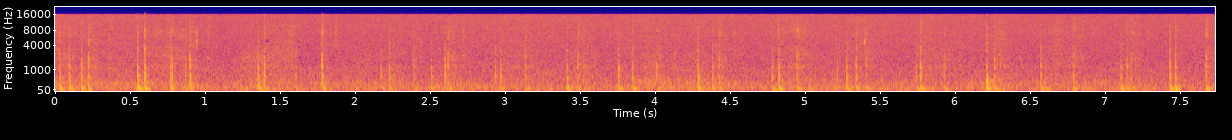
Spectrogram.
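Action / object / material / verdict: tap / hardcover notebook with cardboard cover / cardboard / none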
